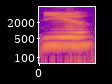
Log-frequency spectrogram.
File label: "nie1", mandarin, female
